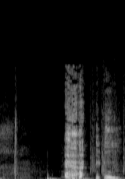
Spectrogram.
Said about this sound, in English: Sorry, my voice is a little cracked because like I have flu and I have a cough. I have a dry cough.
